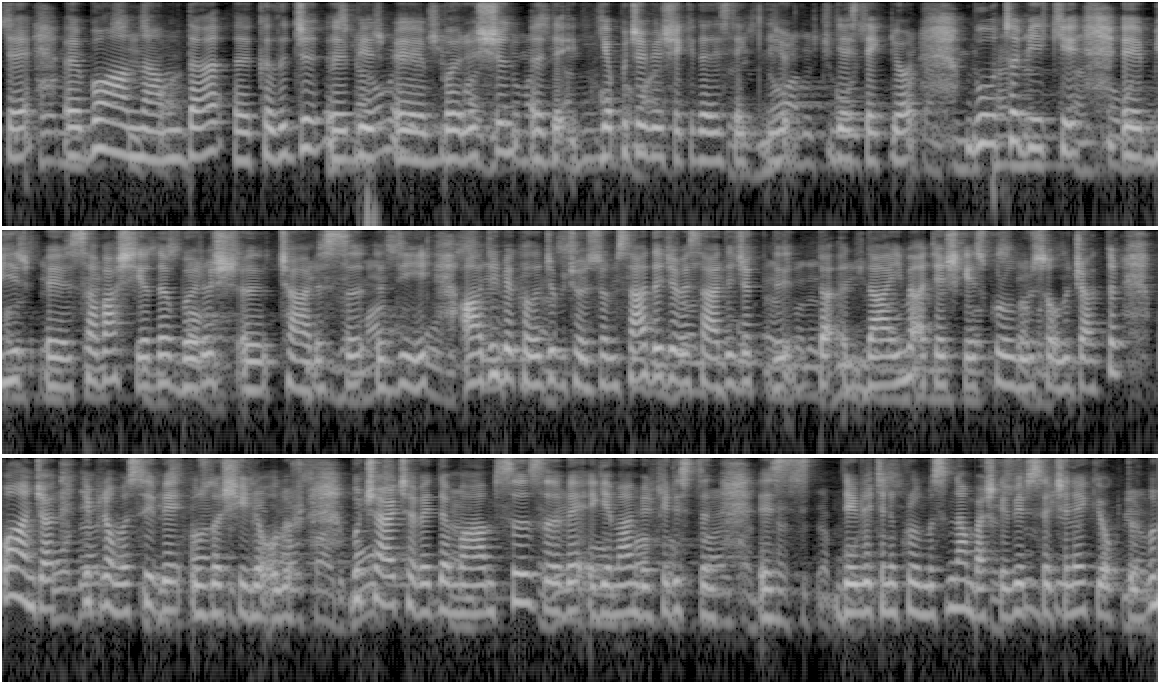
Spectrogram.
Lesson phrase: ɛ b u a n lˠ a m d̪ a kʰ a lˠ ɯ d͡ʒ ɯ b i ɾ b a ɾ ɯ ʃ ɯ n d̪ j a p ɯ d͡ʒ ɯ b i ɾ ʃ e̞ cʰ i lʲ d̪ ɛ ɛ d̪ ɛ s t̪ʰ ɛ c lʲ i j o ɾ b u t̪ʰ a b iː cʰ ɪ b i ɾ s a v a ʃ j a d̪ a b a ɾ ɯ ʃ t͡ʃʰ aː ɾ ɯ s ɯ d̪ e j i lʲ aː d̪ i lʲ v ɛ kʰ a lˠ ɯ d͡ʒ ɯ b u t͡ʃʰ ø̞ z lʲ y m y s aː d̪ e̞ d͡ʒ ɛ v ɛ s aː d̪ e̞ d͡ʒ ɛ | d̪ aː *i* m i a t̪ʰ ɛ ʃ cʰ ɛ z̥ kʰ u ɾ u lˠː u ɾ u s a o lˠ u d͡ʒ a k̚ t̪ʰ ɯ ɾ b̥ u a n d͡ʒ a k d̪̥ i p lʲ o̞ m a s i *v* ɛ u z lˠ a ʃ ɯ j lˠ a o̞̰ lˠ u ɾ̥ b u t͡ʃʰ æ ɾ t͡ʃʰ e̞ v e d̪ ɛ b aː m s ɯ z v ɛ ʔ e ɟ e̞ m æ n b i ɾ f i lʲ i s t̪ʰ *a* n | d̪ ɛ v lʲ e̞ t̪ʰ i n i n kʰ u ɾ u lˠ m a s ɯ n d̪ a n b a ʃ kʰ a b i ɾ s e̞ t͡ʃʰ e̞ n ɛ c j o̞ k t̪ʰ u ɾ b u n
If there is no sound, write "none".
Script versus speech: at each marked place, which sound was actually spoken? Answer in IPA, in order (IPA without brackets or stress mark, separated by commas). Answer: i, v, i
